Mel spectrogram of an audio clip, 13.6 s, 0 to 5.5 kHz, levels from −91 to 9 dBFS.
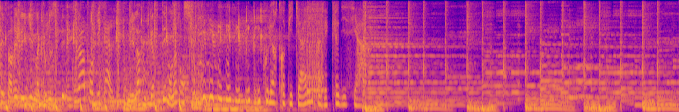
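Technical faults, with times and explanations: No technical faults can be heard.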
